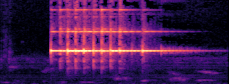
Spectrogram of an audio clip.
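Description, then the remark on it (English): A small souvenir bell rings out brightly, shaken with a quick fluttering rattle for about a second before its high, clear tone fades away. It sounds alone, without talk. “So I want to tell you a funny, funny story about this particular bell I've had since forever, since a little child.”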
